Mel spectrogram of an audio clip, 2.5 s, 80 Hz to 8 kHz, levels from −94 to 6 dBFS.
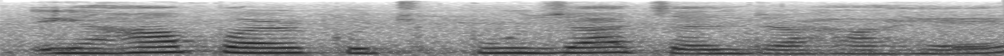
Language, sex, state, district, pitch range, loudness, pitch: Hindi, female, Sikkim, Gangtok, 210-255 Hz, -15 LUFS, 240 Hz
